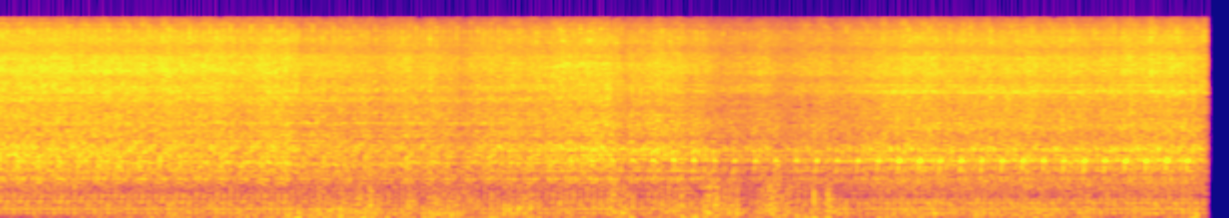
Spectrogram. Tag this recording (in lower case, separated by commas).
vehicle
